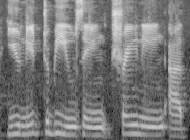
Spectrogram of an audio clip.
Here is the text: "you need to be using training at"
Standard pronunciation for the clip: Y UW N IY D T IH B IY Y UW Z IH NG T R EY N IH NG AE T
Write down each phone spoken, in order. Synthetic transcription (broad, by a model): Y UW N IY D T IH B IY Y UW Z IH NG T R EY N IH NG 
